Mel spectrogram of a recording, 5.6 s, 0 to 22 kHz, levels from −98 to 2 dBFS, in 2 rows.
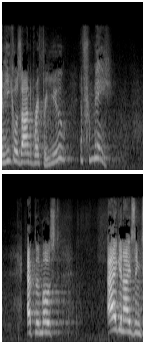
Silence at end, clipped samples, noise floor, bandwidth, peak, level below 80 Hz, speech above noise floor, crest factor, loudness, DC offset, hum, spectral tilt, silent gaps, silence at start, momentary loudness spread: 0 s; under 0.1%; -64 dBFS; 12.5 kHz; -2 dBFS; -78 dBFS; 38 dB; 26 dB; -24 LUFS; under 0.1%; none; -2 dB/octave; none; 0 s; 22 LU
